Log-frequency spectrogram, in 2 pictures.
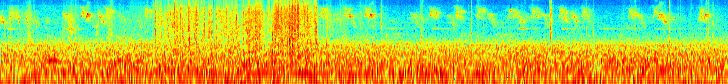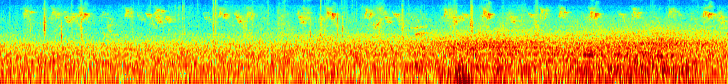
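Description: Small birds chirping again and again, short high calls scattered throughout. Two brief bursts of rustling noise come about three to six seconds in.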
